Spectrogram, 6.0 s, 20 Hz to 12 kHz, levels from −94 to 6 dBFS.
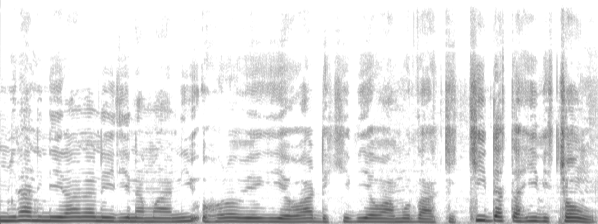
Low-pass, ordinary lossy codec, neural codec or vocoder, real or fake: none; none; none; real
